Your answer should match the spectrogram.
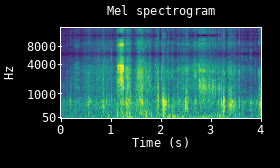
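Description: Footsteps crunching on snow, with uneven rustling and crunching and one louder crunch about a second in.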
